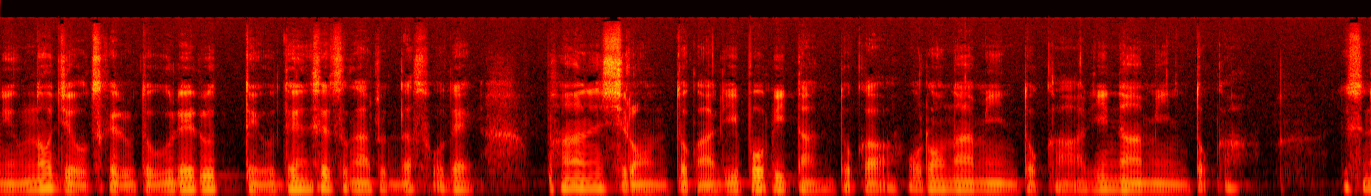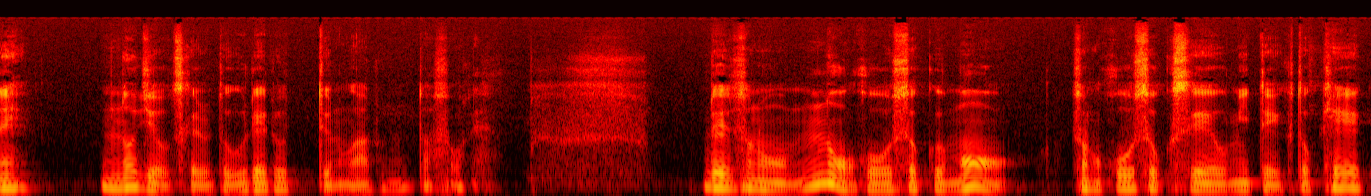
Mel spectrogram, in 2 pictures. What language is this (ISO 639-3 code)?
jpn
